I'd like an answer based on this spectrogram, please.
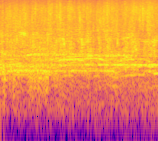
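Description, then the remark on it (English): Steady crowd cheering and applause during a rocket launch countdown, seconds before lift-off, fills the whole clip. It is a dense wash of clapping and raised voices at an even, loud level with no pauses. “They're cheering.”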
